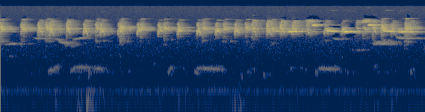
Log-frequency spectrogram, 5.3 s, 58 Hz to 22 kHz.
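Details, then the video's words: A May 2020 birdsong recording from Gorleston, along the Norfolk and Suffolk border: rapid high-pitched chirps and trills from multiple birds running together continuously, with a few softer lower whistles and one brief thump. "Early Bird Sound Map: Gorleston"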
